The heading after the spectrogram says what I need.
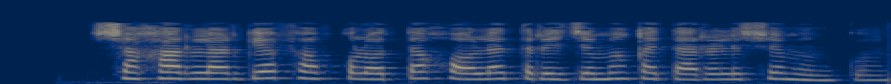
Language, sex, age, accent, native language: Uzbek, female, 30-39, Farg'ona, Uzbek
